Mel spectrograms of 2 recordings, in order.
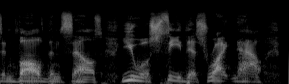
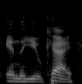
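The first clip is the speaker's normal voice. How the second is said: ordinary talk, nothing marked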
